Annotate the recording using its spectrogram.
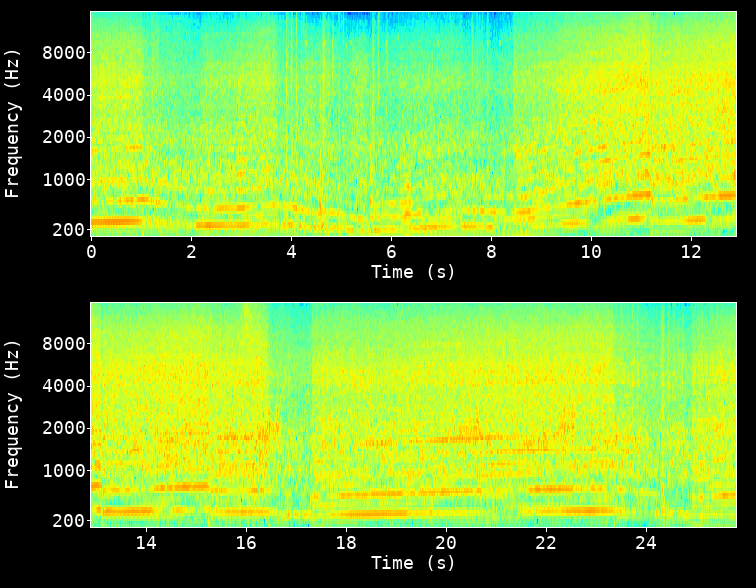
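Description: A motorcycle engine roars loudly, revving up and down through the gears.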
